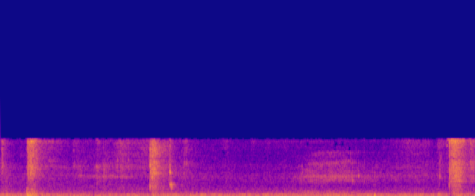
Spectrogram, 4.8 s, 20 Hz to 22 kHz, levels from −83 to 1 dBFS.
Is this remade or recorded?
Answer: recorded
